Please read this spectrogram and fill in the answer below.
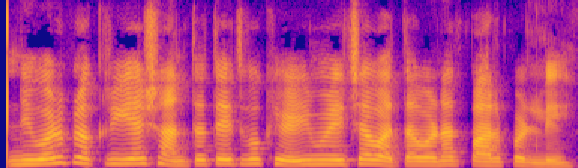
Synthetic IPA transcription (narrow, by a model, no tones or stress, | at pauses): niʋəɭpɾəkɾijeɕant̪ət̪et̪ʋəkʰeɭiːmiɭet͡ɕjaʋat̪aʋəɳ̃at̪̚paɾpəɽliː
